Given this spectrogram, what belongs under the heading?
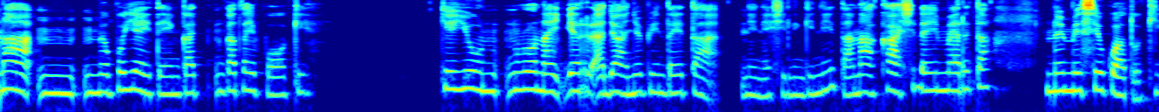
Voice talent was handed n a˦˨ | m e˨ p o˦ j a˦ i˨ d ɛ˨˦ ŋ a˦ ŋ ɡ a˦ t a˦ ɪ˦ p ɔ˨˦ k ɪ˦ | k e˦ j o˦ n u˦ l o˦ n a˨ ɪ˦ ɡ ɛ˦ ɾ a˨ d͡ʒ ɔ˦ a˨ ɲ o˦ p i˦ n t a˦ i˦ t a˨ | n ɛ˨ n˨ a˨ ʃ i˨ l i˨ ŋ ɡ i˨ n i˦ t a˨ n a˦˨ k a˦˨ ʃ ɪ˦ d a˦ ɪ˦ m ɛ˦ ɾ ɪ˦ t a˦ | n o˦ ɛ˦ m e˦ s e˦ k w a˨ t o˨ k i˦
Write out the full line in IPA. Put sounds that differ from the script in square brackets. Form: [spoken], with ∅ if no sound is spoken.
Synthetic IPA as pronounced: n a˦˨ | m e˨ p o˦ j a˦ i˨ [t] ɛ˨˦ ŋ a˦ ŋ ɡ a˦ t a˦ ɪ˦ p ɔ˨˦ k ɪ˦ | k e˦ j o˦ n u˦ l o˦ n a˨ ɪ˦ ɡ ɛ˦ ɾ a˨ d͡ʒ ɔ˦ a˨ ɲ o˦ p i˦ n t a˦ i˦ t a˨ | n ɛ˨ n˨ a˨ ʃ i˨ l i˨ ŋ ɡ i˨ n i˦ t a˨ n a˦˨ k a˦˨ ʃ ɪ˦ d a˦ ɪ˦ m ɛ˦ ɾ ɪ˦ t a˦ | n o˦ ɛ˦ m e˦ s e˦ k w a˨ t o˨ k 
